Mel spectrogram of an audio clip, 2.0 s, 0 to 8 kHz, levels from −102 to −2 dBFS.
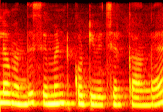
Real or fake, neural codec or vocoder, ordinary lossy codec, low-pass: real; none; none; 7.2 kHz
